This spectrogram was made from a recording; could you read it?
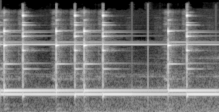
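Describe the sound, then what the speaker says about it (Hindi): An electronic doorbell chimes over and over in quick, irregular presses, loud and close, each tone ringing briefly. "कौन पागलों की तरह घंटी बजा रहा है?"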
